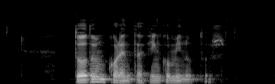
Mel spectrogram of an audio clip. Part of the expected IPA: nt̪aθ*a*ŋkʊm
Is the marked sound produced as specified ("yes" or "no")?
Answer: no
